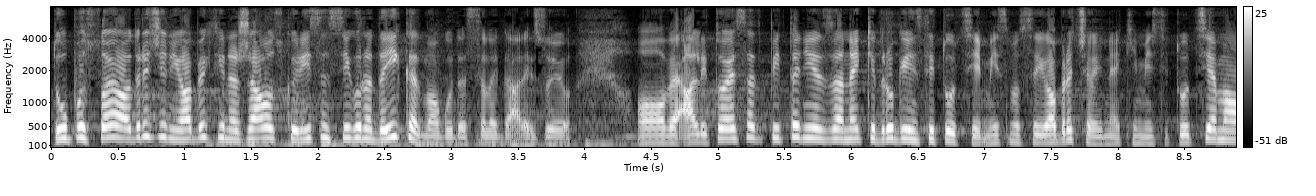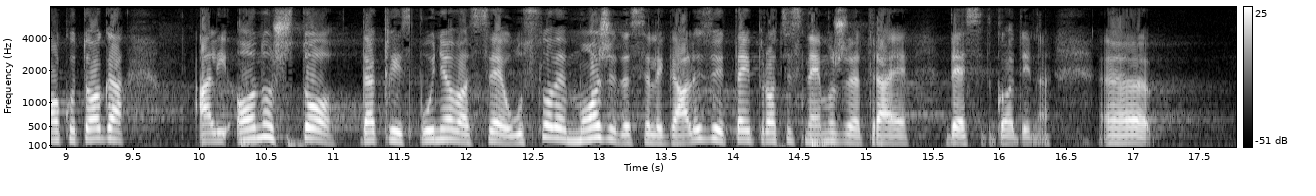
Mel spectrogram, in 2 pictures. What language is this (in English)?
Serbian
